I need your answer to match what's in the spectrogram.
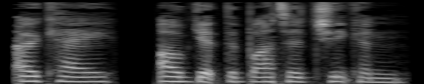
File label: female indian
